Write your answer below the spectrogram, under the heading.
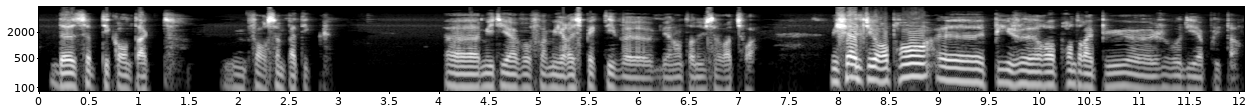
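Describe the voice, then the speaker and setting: A man's voice: on the low side, fairly bright tone. A man chatting casually as an amateur radio operator during a radio contact. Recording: roomy, muffled radio recording. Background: electric fan blowing nearby.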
